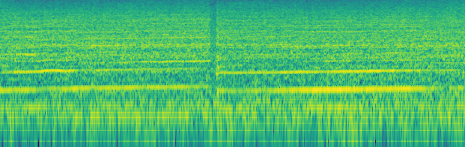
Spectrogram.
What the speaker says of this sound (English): Wait until your car is pointing straight towards where you want to go before you start to fully accelerate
